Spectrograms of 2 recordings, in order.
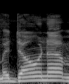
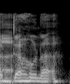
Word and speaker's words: Madonna: Madonna. – Madonna. – He's crying. He is crying laughing. – I saw the double N and I was... – No, okay. Madonna would be like M-E-D-O-N-A. Madonna. Madonna would be like D-O-N-N-A.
